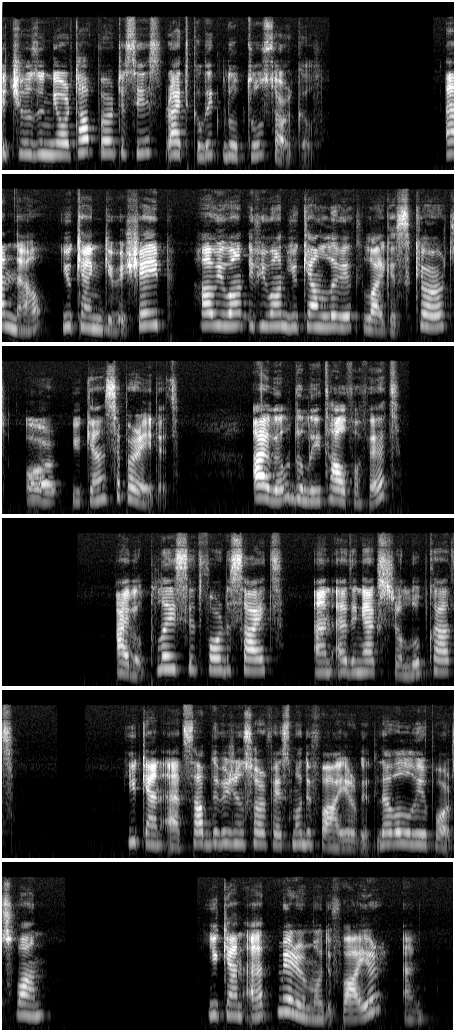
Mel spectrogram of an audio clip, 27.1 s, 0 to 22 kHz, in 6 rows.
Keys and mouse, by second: 0.3 2, 0.7 middle click, 0.8-2.7 right drag, 3.4 click, 3.9 click, 4.0 s, 4.8 click, 5.4 shift+middle click, 5.9 Tab, 6.0 right click, 6.5 middle click, 7.1 middle click, 7.5 s, 7.5 y, 7.7 y, 7.7 g, 8.1 Tab, 8.2 middle click, 8.6 click, 9.5 1, 9.7 middle click, 10.4 KP_1, 11.6-12.7 drag, 13.2 x, 13.5 Tab, 14.2 click, 14.7-18.8 typing, 15.0 click, 16.0 Tab, 16.2 ctrl+r, 16.2 ctrl+z, 16.7 click, 16.8 ctrl+r, 17.1 ctrl+z, 17.1 middle click, 17.6 middle click, 17.6 alt+click, 18.0 ctrl+KP_1, 18.3 ctrl+r, 18.6 Tab, 19.7 click, 20.1-22.2 typing, 20.5 click, 21.8 click, 22.2 click, 22.3 Tab, 22.6 middle click, 23.0 click, 23.8 ctrl+1, 24.0 middle click, 24.3 middle click, 24.4 ctrl+s, 24.7 middle click, 26.4-27.1 drag.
